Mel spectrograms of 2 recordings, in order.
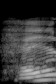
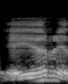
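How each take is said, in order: First: The word begins with an h sound. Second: The word begins with a vowel sound. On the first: The speaker calls it wrong. "ഹെയർ എന്ന് നമ്മൾ പറയാറില്ല" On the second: The speaker calls it right. "എയർ എന്നാണ് പറയുക"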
